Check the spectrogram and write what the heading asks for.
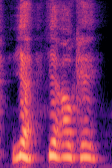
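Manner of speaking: high, hasty agreement; cowed child. Retold or imitated. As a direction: give in nervously as a kid in trouble. Scared child submits in story.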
